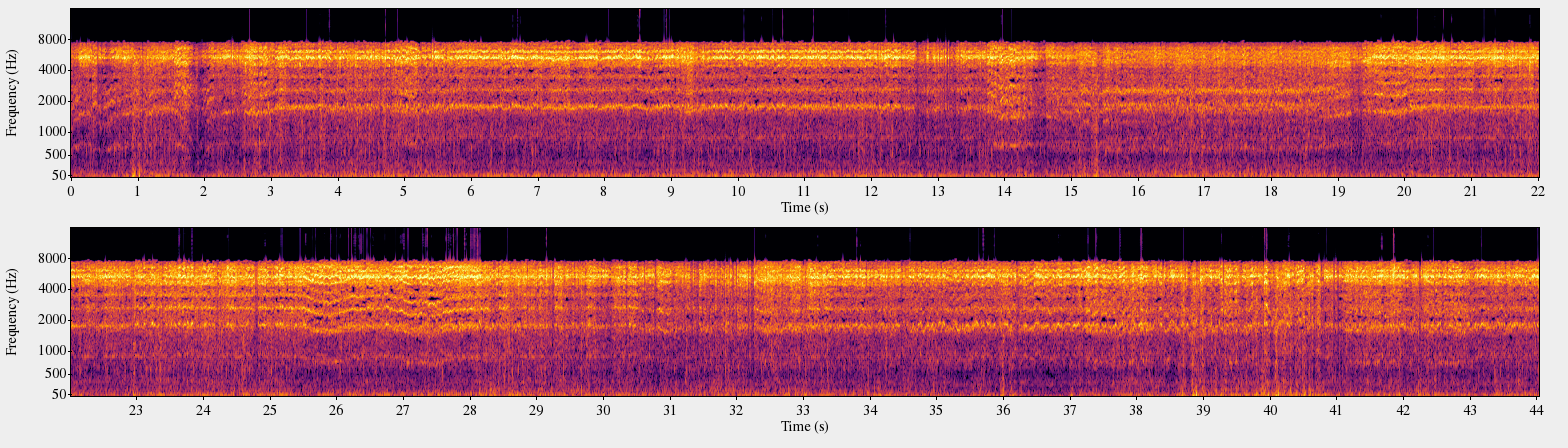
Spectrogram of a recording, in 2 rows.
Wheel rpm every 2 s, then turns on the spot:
110, 190, 230, 230, 230, 230, 230, 200, 190, 200, 230, 230, 230, 220, 230, 230, 230, 230, 220, 230, 250, 220.
none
